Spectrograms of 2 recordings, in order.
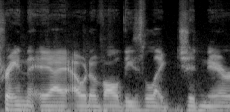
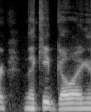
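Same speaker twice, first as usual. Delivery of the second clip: usual speaking voice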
